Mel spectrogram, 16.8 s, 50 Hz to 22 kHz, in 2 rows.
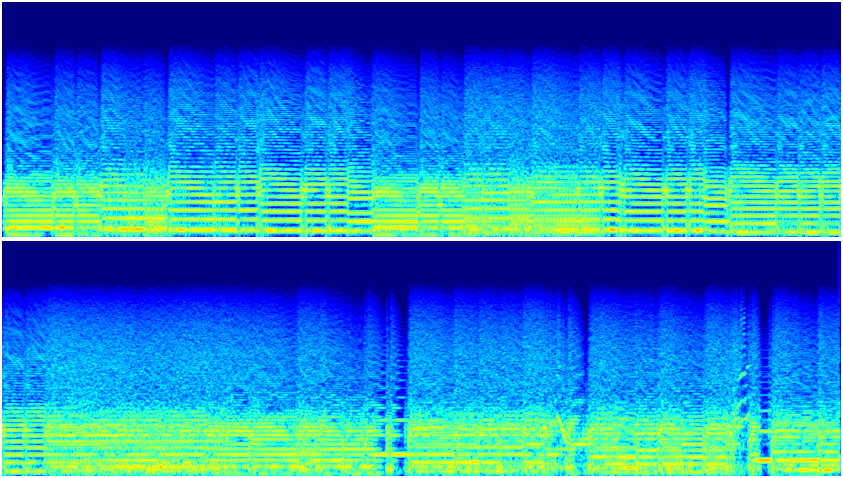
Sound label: STACKED, Digitech RP200 Factory Presets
